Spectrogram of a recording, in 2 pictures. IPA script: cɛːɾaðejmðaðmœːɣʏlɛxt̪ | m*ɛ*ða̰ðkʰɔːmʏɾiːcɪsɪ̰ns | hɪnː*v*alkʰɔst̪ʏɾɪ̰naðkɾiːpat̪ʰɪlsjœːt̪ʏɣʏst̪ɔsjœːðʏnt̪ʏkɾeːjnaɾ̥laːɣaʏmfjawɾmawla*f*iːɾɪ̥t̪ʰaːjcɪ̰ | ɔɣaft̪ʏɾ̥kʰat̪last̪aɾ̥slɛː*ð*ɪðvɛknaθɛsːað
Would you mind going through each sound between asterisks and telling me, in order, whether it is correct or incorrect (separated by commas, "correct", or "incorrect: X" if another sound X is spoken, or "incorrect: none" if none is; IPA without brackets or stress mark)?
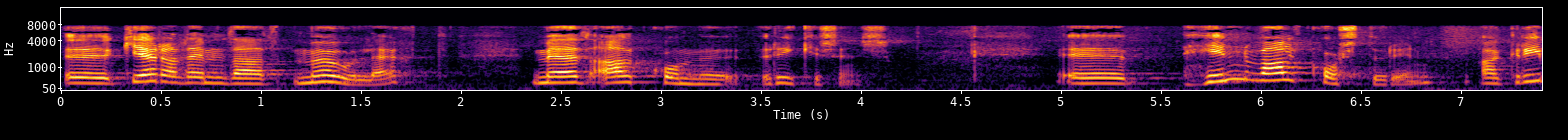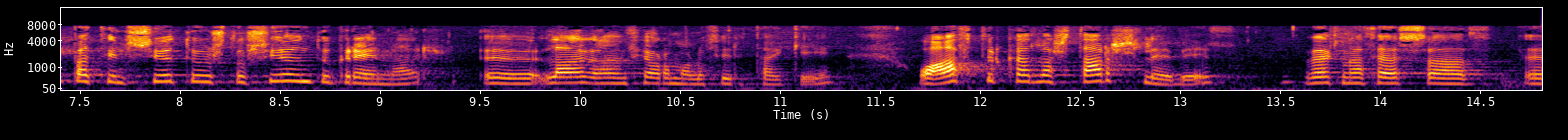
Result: correct, correct, correct, incorrect: v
